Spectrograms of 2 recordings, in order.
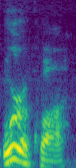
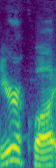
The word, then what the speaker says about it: Iroquois Falls: Pronounced locally as Iroquois, not Iroquois, it's about half English speaking and half French.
